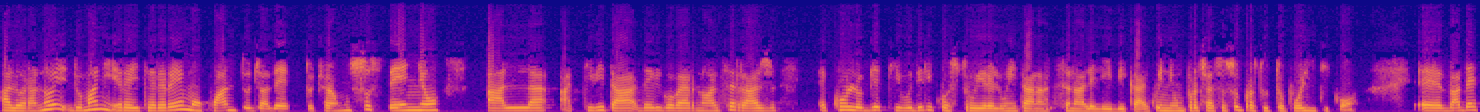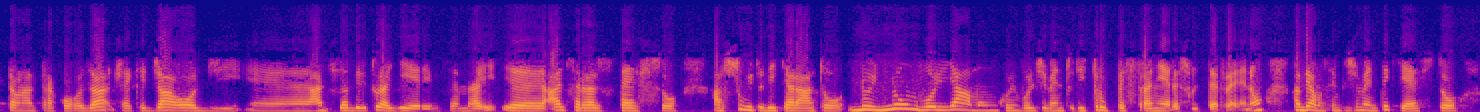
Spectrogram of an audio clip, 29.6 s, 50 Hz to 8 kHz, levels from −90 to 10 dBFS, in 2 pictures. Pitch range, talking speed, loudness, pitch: 175-205 Hz, 125 wpm, -18 LUFS, 190 Hz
